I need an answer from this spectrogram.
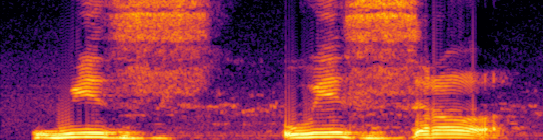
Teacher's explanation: Jadi, zai suaranya bukan memantul tapi mengalir. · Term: zai sukun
